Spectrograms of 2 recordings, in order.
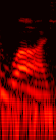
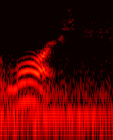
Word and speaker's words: wash: to do the wash most of us can say wash but many texans call it warsh i think it's like they put an o and an r in the middle of that word somehow but now you know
